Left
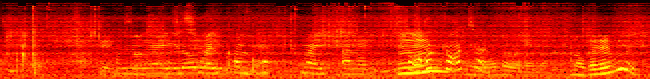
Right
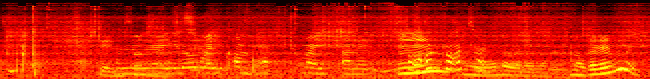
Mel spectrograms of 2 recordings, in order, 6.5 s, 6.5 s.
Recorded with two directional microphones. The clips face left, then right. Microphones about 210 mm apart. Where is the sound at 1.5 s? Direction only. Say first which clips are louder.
Even; centre (ahead or behind).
